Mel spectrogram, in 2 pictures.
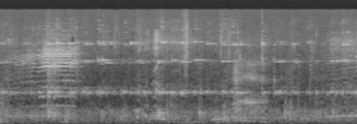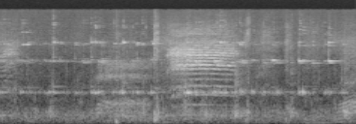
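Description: Sheep bleating: two quavering bleats, one about half a second in and a longer one around seven seconds in.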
